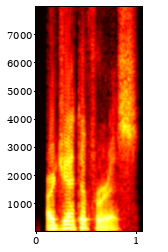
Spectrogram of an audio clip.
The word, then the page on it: argentiferous: American English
